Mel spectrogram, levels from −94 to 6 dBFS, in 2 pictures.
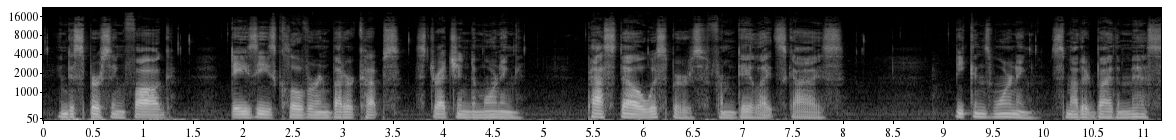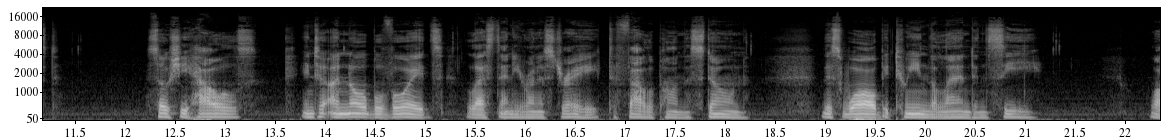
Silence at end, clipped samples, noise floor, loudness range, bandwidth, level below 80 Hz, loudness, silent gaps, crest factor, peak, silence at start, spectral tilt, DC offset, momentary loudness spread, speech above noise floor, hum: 0 s; under 0.1%; -61 dBFS; 6 LU; 16 kHz; -48 dBFS; -27 LUFS; none; 22 dB; -6 dBFS; 0.15 s; -5.5 dB/octave; under 0.1%; 14 LU; 35 dB; none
